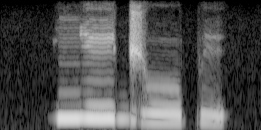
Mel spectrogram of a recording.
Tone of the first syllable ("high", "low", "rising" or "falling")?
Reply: high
